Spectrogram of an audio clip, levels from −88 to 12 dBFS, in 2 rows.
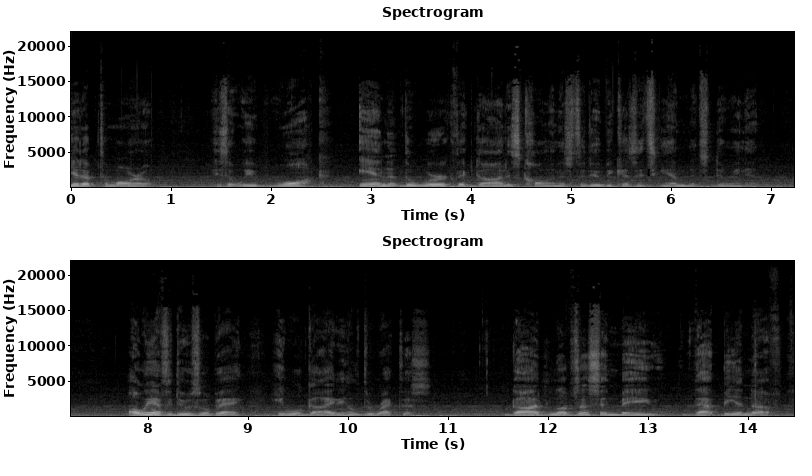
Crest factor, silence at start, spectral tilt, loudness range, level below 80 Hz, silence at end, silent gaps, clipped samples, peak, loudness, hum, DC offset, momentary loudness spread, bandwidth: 16 dB; 0 s; -6.5 dB/octave; 5 LU; -44 dBFS; 0 s; none; under 0.1%; -18 dBFS; -35 LUFS; none; under 0.1%; 18 LU; 16.5 kHz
